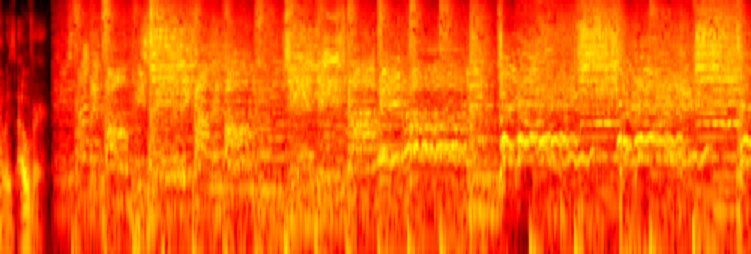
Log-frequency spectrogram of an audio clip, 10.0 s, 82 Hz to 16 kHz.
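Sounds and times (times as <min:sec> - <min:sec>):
ensemble singing in chorus: 0:00.8 - 0:10.0.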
